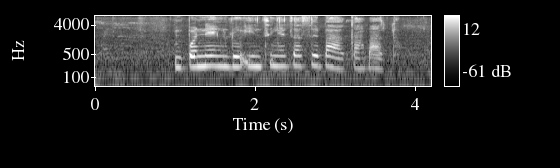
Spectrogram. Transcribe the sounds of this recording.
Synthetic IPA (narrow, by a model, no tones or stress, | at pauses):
m̩pʼɔneŋ̩loʔint͡sʰiɲɛt͡sʼasɛɓakʼaɓa̰ːtʰʼʊ̥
